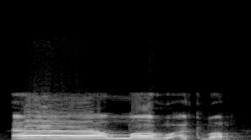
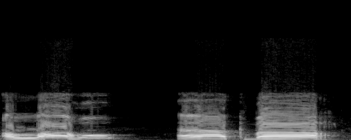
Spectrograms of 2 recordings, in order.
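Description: First: The opening vowel of Allah is lengthened. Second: The vowel after b in akbar is lengthened. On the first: "بعضهم يمد همزة لفظ الجلالة" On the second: "وكأنك تمد الباء"

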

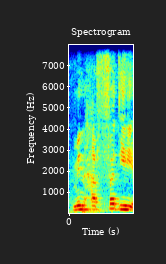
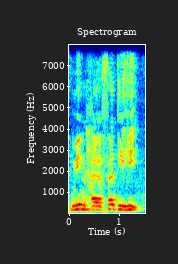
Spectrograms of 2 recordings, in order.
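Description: First: The f sound is held and doubled. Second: The f sound is short and single. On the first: The speaker calls it wrong. "بعض الناس تقول من حافته من حافته هكذا، هذا خطأ" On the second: The speaker calls it right. "بفتح الفاء دون تشديد"

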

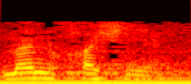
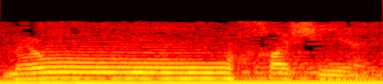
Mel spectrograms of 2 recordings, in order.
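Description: First: The n is pronounced clearly before the kh. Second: The n is hidden into the following kh. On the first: This follows the common reading tradition. "أما نحن نقول" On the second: This follows a minority reading tradition. "هذا أبو جعفر"

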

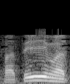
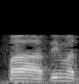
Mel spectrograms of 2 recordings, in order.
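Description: First: The second vowel is held long. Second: The first vowel is held long. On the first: The speaker calls it wrong. "bukan Fatimah tuh ya" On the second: The speaker calls it right. "Fatimah tuh bukan"

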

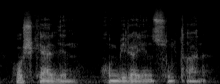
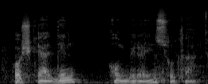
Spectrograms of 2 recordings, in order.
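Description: No difference in how they are said.

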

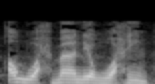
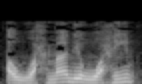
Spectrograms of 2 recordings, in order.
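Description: First: The r sounds like a w, using the lips. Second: The same.

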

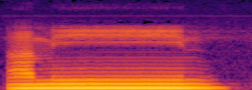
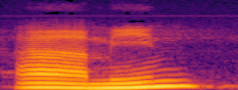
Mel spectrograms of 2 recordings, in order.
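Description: First: The first vowel is kept short. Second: The first vowel is drawn out long. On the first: "Dengan qasr pendek namun mimnya tidak ditasydid" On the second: "bil mad wa takhfifil mim"

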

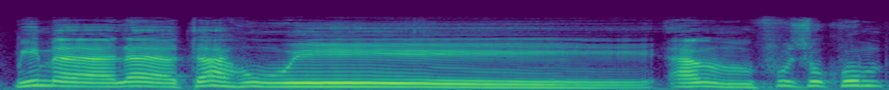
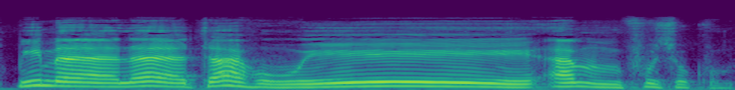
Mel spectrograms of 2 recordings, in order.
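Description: First: The final vowel is strongly tilted toward e. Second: The final vowel is strongly tilted toward e.

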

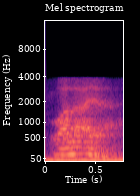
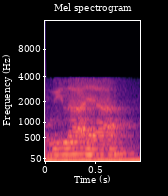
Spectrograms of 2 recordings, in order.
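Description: First: The first vowel is an 'a' sound. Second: The first vowel is an 'i' sound. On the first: It means help or victory. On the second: It means authority or dominion.

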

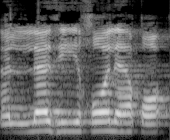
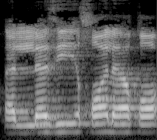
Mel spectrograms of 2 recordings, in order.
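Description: First: The vowel after the L leans toward e. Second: The vowel after the L is a plain open a. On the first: The speaker calls it wrong. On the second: The speaker calls it right.

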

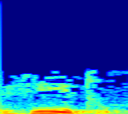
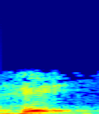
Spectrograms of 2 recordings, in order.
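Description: First: A long i vowel replaces the glottal stop. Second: A glottal stop follows the first vowel. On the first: "يعني قلب الهمزة ياء" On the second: "بدل ما هئت"

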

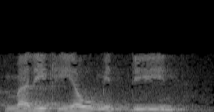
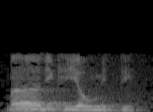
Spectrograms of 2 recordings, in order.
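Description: First: The first vowel of maliki is short. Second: The first vowel of maliki is long. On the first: "pakar qiraah yang lain membaca maliki يوم الدين" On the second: "membaca maliki yang dipanjangkan ma"

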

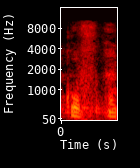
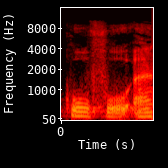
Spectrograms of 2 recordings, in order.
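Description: First: No vowel follows the f before the glottal stop. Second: A vowel follows the f, then a glottal stop. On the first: "بالإسكان" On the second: "بالإشباع"

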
